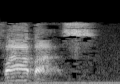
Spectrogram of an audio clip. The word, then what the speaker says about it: phobos: What's phobos? It's phobos. Okay? I mean, get it. Look at it. It's not phobos. It's phobos. It's not phobos. It's not phobos. It's phobos. That's how you pronounce that form.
